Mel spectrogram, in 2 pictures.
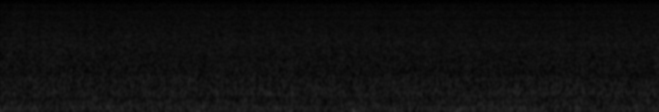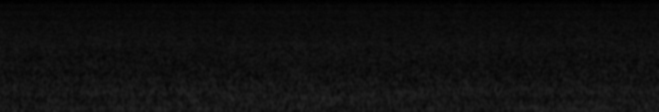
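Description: Steady, even rushing of flowing water at the water mill, a constant hiss with no separate knocks or splashes.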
